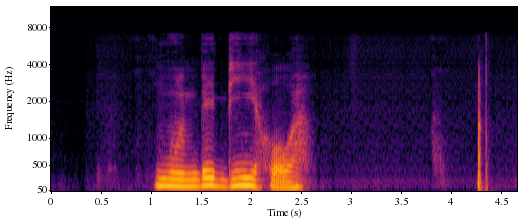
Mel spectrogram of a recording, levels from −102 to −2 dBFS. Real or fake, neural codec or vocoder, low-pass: fake; codec, 16 kHz, 1 kbps, FunCodec, trained on Chinese and English, 50 frames a second; 7.2 kHz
